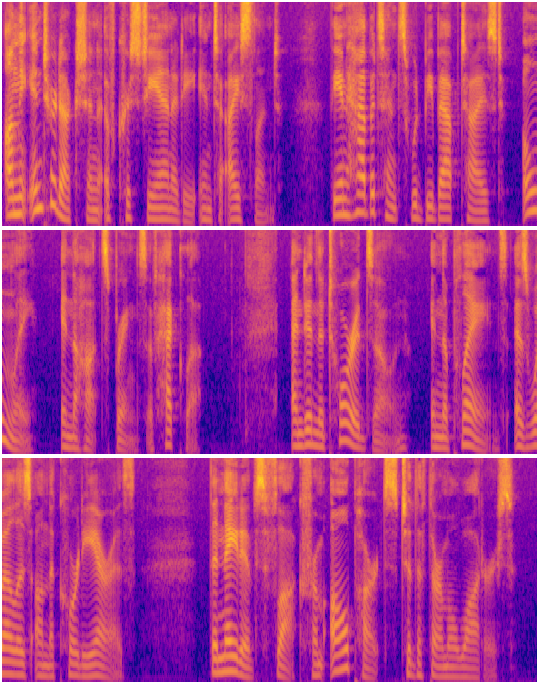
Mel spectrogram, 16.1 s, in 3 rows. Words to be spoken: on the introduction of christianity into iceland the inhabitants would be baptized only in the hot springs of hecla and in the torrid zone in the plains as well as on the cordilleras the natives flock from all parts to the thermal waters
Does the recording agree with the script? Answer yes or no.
yes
